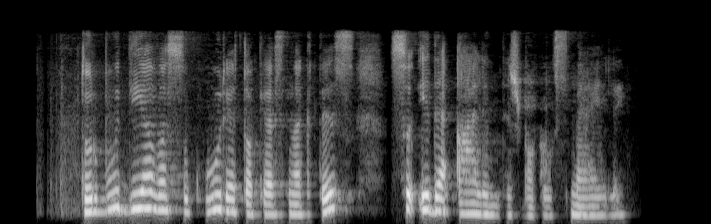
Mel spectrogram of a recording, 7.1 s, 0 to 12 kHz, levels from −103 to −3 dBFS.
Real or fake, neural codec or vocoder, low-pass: real; none; 7.2 kHz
